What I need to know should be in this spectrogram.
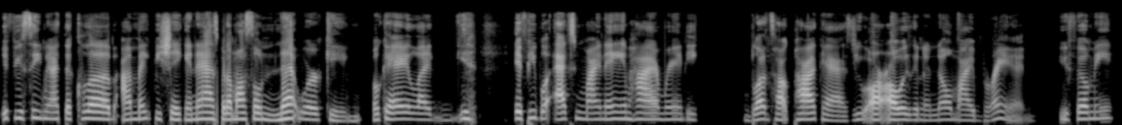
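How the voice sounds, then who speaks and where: A woman's voice: on the low side, steady tone, a little fast, gravelly, dark tone, no echo, clean studio sound. A woman hosting a podcast, giving an emphatic, slangy, preachy motivational talk in a casual style. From Springfield. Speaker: podcast host.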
